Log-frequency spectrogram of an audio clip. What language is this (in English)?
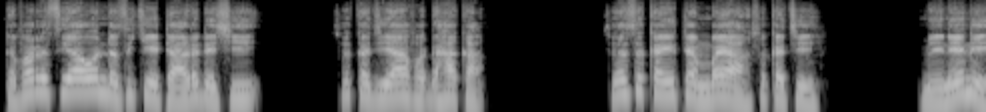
Hausa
